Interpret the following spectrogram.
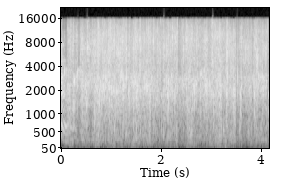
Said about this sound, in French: on peut l'applaudir.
